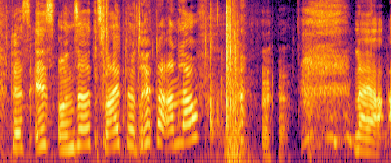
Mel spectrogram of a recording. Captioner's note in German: lacht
